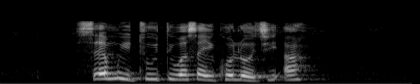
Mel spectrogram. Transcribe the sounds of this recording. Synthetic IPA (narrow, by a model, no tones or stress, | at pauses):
semʊitʰutʼiwasaikʰolot͡ʃʼiʔa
